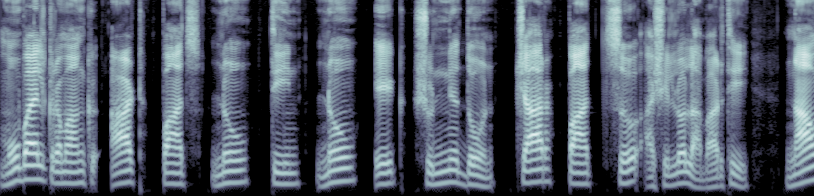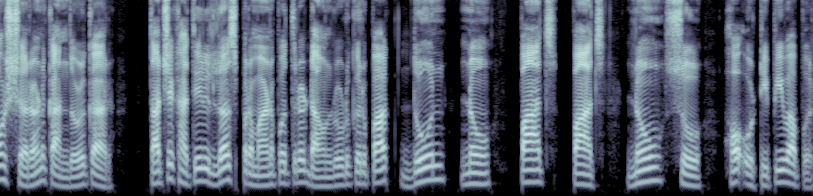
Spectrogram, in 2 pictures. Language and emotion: Goan Konkani, neutral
